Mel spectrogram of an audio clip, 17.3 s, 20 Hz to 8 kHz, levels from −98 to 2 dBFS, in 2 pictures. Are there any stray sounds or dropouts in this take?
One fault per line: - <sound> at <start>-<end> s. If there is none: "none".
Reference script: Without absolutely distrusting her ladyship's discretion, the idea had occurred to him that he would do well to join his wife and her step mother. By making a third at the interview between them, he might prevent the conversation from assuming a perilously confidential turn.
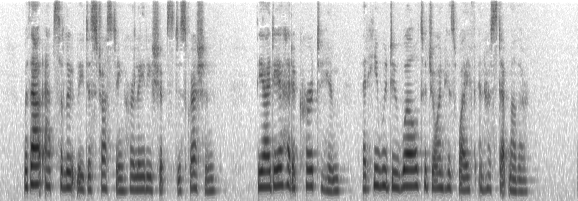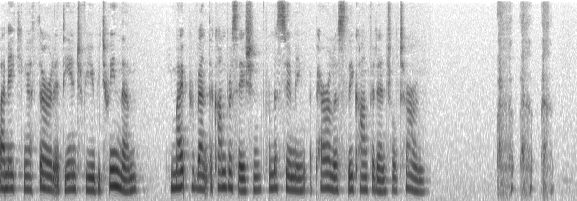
- cough at 16.1-17.0 s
